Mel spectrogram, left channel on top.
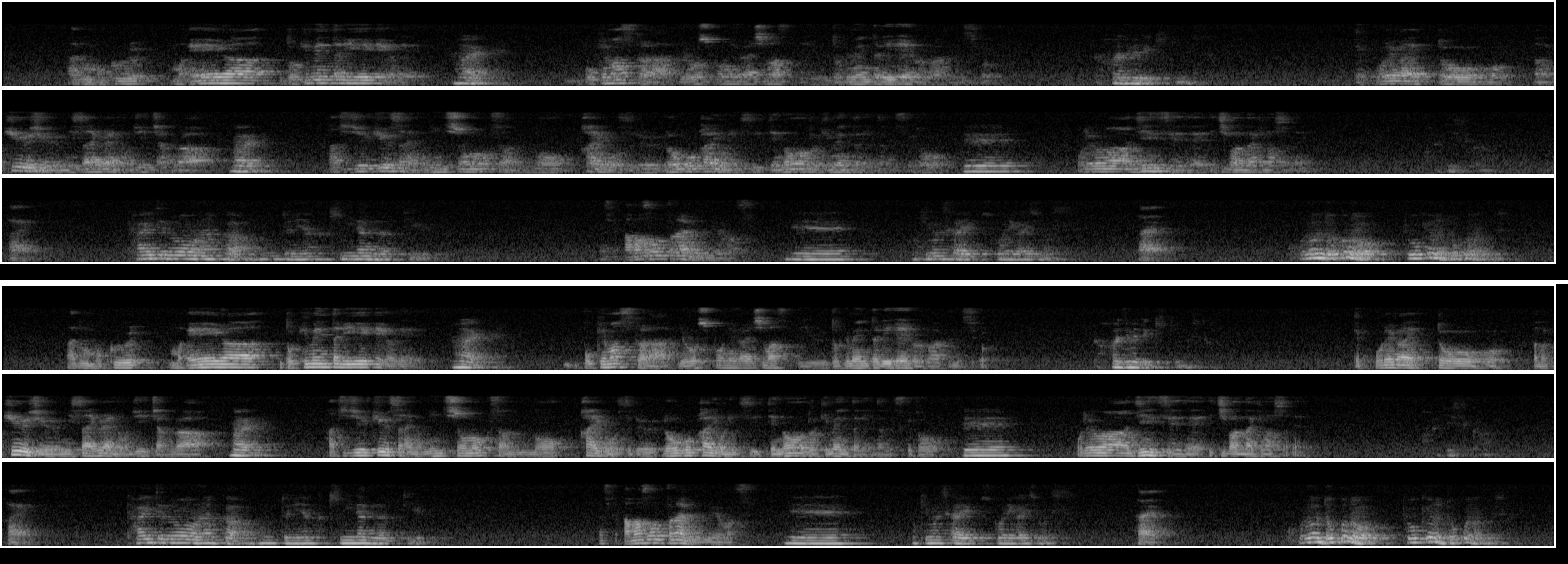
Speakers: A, on the right; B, on the right.
A: あ、でも僕、まあ、映画、ドキュメンタリー映画で、
B: はい。
A: ボケますからよろしくお願いしますっていうドキュメンタリー映画があるんですよ。
B: 初めて聞きました。
A: で、これが、えっと、あの、92歳ぐらいのおじいちゃんが、
B: はい。
A: 89歳の認知症の奥さんの介護をする老後介護についてのドキュメンタリーなんですけど、
B: えー、
A: これは人生で一番泣きましたね。
B: マジっすか。
A: はい。
B: タイトルもなんか、本当になんか気になるなっていう。
A: 確か Amazon プライムで見れます。
B: えー、置きますからよろしくお願いします。
A: はい。はい。
B: これはどこの、東京のどこなんですか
